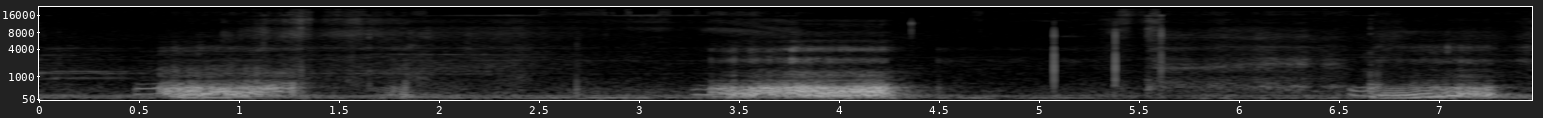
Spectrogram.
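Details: Dachshund puppy, three and a half months old, snoring; three loud, rattling snores about three seconds apart with quiet pauses between, near 20 breaths a minute.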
